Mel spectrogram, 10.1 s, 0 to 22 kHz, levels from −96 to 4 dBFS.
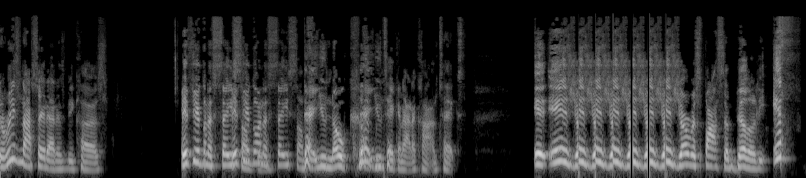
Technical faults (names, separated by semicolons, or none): compressed frames skipped; doubled audio track; CD stuck on one turn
